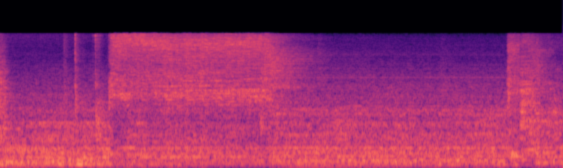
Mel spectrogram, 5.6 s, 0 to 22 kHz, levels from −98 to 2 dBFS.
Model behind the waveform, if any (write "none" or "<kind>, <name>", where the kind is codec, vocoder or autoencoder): none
